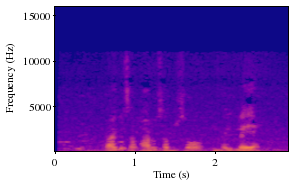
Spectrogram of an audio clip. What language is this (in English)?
Loarki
